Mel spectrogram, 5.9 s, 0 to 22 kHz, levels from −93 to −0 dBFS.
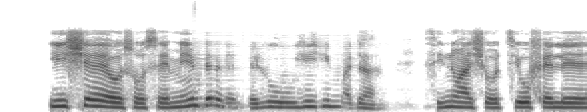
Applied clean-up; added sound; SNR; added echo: neural mask model DeepFilterNet 3.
